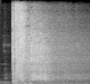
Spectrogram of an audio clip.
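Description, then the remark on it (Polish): A single loud pistol shot cracks out sharply as a woman fires the pistol held to her own temple, its echo slowly fading away over the next second with no voices around it. “Ona po prostu przyłożyła sobie lufę do skroni i strzeliła.”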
